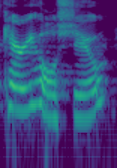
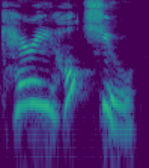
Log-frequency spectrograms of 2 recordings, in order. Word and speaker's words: Holzschuh: job on the pronunciation I actually met someone from Germany when I moved here and I was working my first restaurant job and he was German and he said oh Carrie holds you and I said oh my gosh it sounds like a sneeze I never knew that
